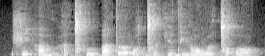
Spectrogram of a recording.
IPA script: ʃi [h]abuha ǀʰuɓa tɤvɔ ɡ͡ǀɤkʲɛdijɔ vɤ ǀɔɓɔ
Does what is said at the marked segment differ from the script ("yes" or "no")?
no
